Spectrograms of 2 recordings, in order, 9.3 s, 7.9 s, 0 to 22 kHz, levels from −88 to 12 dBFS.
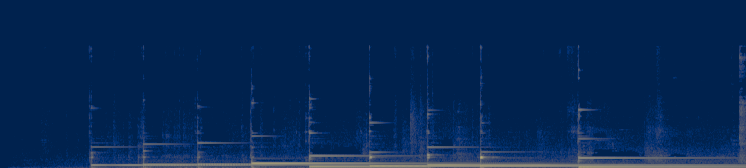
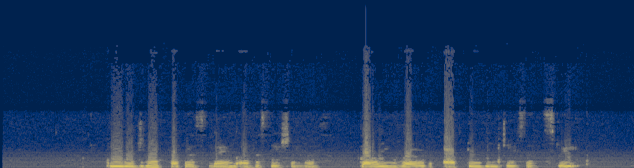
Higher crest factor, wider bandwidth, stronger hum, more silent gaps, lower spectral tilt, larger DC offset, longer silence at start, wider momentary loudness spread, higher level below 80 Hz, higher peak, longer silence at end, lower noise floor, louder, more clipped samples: first, 22 dB vs 12 dB; first, 15.5 kHz vs 7.8 kHz; neither; neither; about the same, -6.5 dB/octave vs -7.5 dB/octave; neither; second, 1.15 s vs 1.35 s; about the same, 12 LU vs 10 LU; second, -66 dBFS vs -50 dBFS; second, -10 dBFS vs 0 dBFS; second, 0 s vs 0.6 s; first, -75 dBFS vs -48 dBFS; second, -32 LUFS vs -12 LUFS; neither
